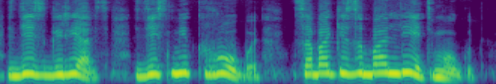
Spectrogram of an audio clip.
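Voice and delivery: high, alarmed fussing; acted agitated outcry; crying out. A narrator's reading. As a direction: cry out in high-pitched horror. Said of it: "продолжала кричать Минога".

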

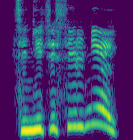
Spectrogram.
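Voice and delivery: king's forceful call, not a full shout; thundering command. A narrator's reading. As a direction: urge them on with a rising cry. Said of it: "загремел король".

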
